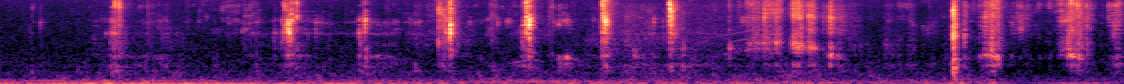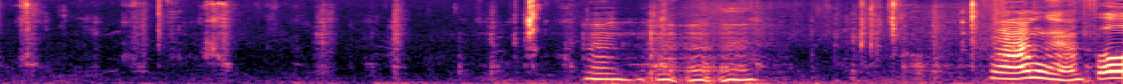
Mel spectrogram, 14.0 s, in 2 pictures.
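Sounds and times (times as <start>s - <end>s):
crunchy chewing: 0.6s - 10.7s.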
